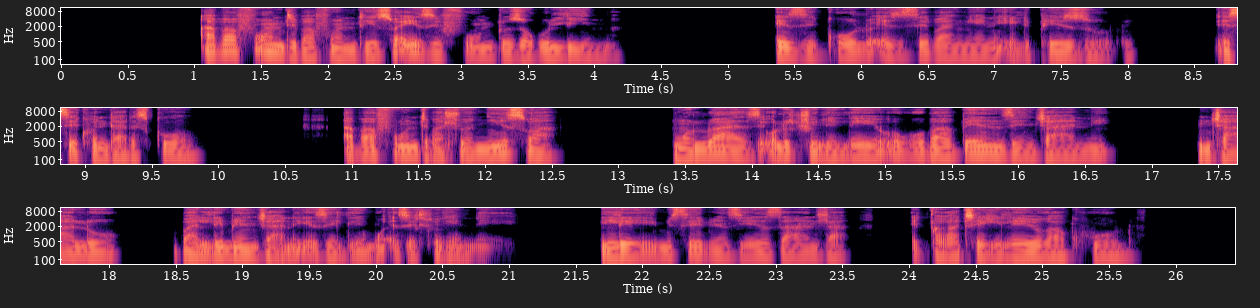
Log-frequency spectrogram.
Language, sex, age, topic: North Ndebele, female, 25-35, education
